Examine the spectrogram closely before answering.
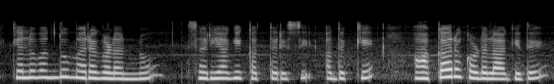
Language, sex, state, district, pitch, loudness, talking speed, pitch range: Kannada, female, Karnataka, Koppal, 290 Hz, -15 LUFS, 75 wpm, 270-320 Hz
